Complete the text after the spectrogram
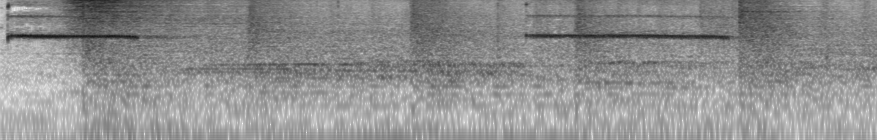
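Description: Two shrill, high-pitched referee whistle blasts, a shorter one followed about two seconds later by a slightly longer one, over a steady roar of crowd noise.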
